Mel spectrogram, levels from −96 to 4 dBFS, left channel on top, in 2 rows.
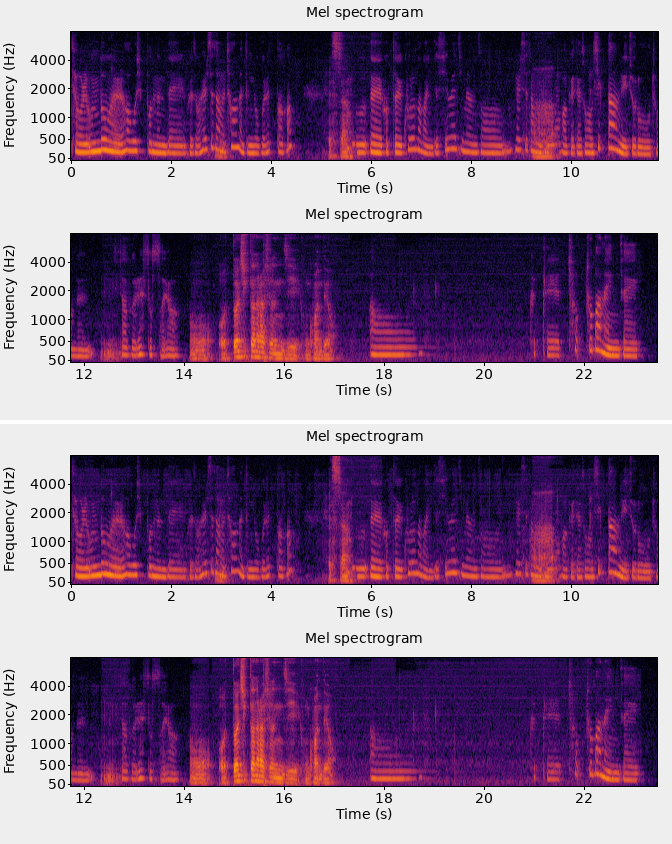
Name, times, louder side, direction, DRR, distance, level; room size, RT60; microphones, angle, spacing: voice 1, 0.0-4.4 5.6-12.2 12.7-13.9 17.7-18.8 20.9-23.1, left 2 dB, 15° left, 0.3 m, -33 dB
voice 2, 5.2-5.6 9.2-9.6 12.4-12.6 14.1-17.0, right 2 dB, 35° right, 0.8 m, -30 dB
6.9 x 5.5 x 3.6 m
head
